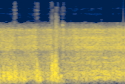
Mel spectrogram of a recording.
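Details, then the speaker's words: Window AC with a noise problem, tested live after several technicians could not find the cause: a steady airy fan roar with a rough, uneven rasp riding on it. Blower housing noise, housing likely needs replacing. "Finally आ चुके हमलोग को live दिखा रहा हूं आवाज हो रही है"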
